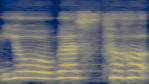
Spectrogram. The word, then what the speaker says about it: योगस्थः: जब विसर्ग श्लोक बोलते समय बीच में जब विसर्ग आता है तो हमें क्या करना है? वो विसर्ग का उच्चारण करते समय आगे के अक्षर जैसा ध्वनि निकालना है। जैसे योगस्थ कुरु कर्माणि, इस तरह से। तो इस विसर्ग का उच्चारण करते समय आगे का जो अक्षर है उसका भी थोड़ा सा उच्चारण करना होता है।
